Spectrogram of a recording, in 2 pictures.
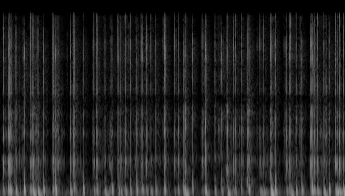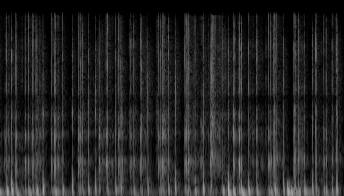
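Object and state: Spiral notebook with cardboard cover, tapped and scratched.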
